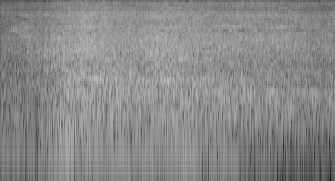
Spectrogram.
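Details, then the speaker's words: Honda Shine single-cylinder motorcycle after a full engine rebuild, electric start, tuning set: clean blip that rises smoothly and settles back to a steady idle with no knocks or rattles; running normally. "और sound आप ध्यान से सुन सकते हैं। ये perfect तरह से काम हमारा हो चुका है।"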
